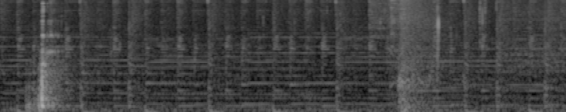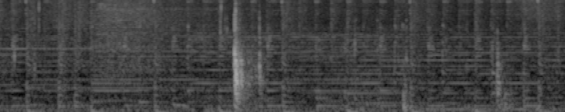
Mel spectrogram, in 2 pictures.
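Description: A few light knocks and clinks of a metal vacuum pump housing and hand tool being handled and set down on a workbench, the loudest just after the start and others about three and six seconds in, over steady background music.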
